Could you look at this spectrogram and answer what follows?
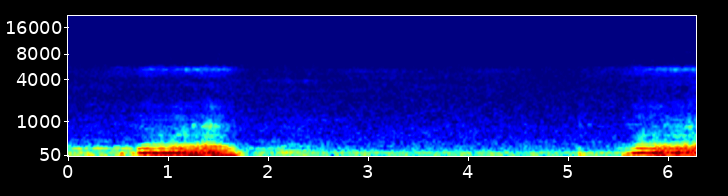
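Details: Middle-aged man asleep, recorded 2022-02-23; the recorder judges it sleep apnea from the count of shallow hypopneas. Loud, low, rattling snores separated by a quiet gap of about four seconds: snoring with apneic pauses.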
